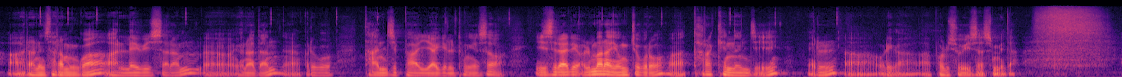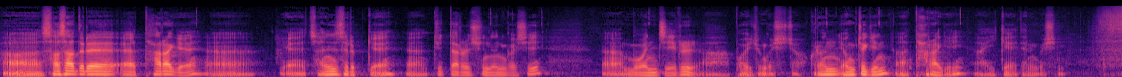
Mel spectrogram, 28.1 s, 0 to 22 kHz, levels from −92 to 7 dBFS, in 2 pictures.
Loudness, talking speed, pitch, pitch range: -25 LUFS, 210 characters per minute, 105 Hz, 85-120 Hz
